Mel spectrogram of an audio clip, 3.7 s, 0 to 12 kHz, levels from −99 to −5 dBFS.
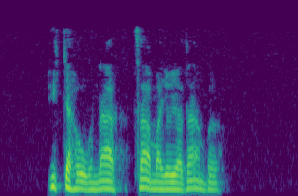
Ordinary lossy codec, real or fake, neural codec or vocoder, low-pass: MP3, 48 kbps; real; none; 7.2 kHz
